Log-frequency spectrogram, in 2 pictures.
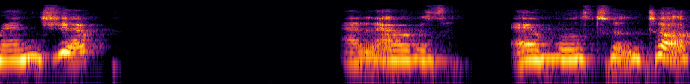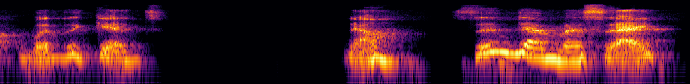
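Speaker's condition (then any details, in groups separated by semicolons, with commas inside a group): Multiple system atrophy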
